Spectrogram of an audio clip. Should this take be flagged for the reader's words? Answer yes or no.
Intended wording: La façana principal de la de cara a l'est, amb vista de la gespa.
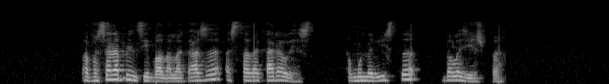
yes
